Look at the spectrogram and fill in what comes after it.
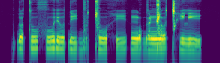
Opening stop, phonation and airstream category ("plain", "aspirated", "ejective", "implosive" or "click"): implosive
